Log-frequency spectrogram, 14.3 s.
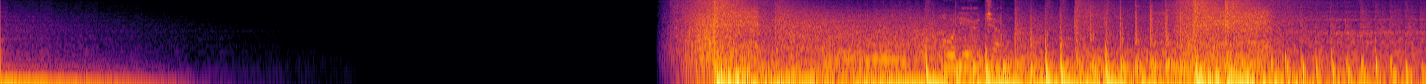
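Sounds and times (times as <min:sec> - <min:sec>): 
epic rock trailer ident music: 0:06.7 - 0:14.2.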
